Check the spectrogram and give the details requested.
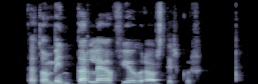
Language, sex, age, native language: Icelandic, male, 40-49, Icelandic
